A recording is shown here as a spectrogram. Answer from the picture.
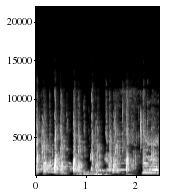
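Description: Scattered, irregular hand clapping from the congregation, a few claps a second.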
